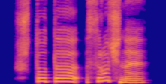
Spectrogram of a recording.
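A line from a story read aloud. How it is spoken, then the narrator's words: Tired, stifling a yawn. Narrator (Russian): Сцеживая зевок в кулак, уточнила я устало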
